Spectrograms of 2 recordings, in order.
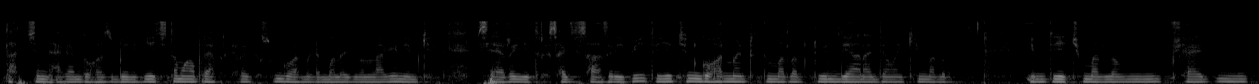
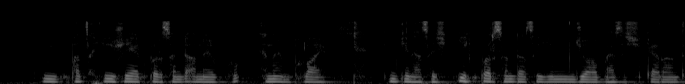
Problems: constant background noise, low volume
